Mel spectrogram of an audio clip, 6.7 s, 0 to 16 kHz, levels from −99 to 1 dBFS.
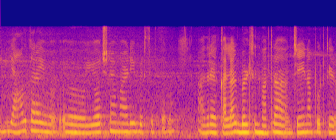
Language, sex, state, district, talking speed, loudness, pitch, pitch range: Kannada, female, Karnataka, Raichur, 125 wpm, -15 LUFS, 210 Hz, 200-220 Hz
